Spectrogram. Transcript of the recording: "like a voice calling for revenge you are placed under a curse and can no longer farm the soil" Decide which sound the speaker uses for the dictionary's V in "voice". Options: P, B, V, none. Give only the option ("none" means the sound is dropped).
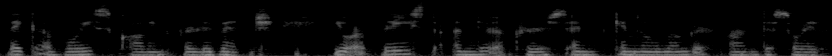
V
